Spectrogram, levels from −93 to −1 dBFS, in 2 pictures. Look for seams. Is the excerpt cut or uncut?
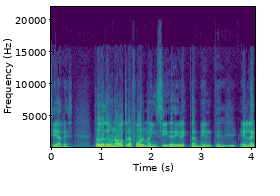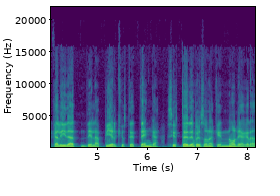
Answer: cut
